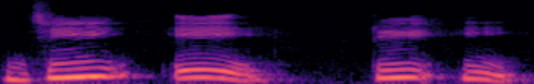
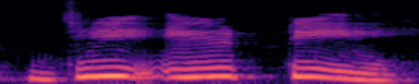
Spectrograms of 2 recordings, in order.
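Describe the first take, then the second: First: Each letter of GATE drawn out very slowly; very slow spelling. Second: Slow spelled-out letters; spelling slowly. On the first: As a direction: stretch every letter, slowest take. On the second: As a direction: spell each letter clearly. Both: Shown as a demonstration. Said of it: "तो GATE".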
